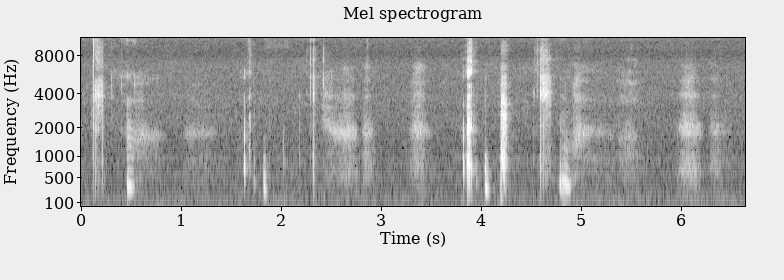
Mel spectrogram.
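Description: Several short, muffled, suppressed sneezes with soft breaths between, over faint room noise; stifled sneezing.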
